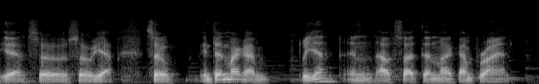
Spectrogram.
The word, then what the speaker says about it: Brian: For non-Danes, Brian is spelled Brian, but his name is actually pronounced 'Brienne', so I'm going to call him 'Brienne'. When you're out and about, do people call you 'Brienne' or do they call you Brian?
